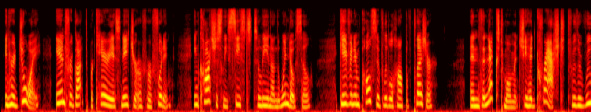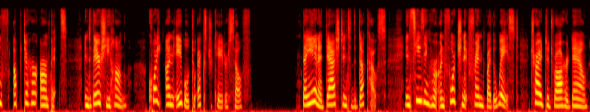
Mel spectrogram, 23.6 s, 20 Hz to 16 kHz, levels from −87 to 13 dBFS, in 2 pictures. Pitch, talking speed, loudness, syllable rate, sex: 260 Hz, 175 wpm, -20 LUFS, 5.6 syllables/s, female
